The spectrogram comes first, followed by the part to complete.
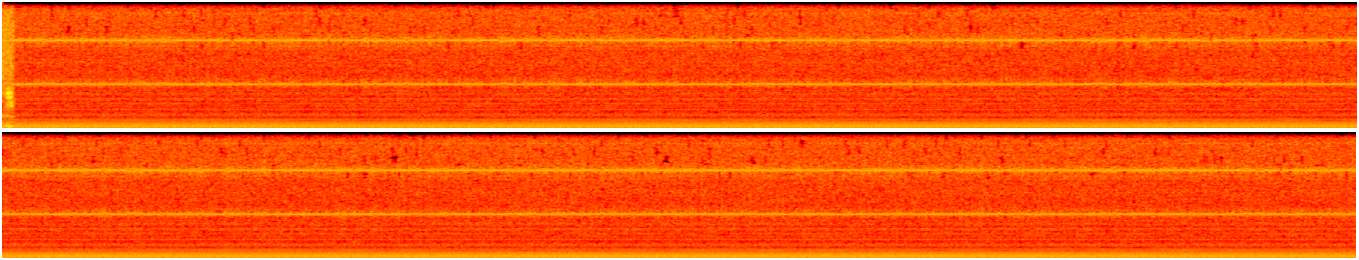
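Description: Steady electrical mains hum, a buzz with many overtones that does not change.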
